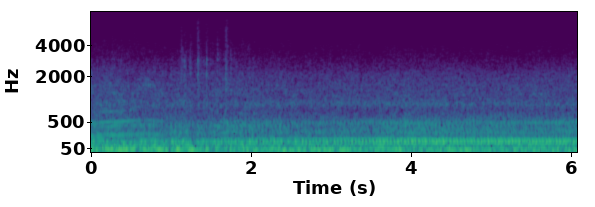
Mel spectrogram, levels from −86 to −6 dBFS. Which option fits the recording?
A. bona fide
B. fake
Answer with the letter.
A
